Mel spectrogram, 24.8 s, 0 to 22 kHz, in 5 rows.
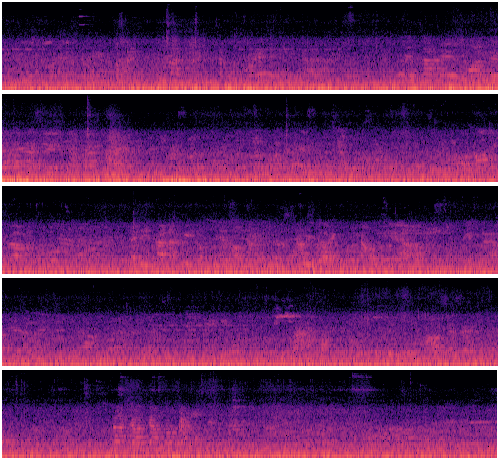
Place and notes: Huaide St., Nantun Dist., Taichung City - Old community
Bird call, Outside the market building, Traffic sound, Old community, Binaural recordings, Sony PCM D100+ Soundman OKM II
